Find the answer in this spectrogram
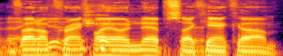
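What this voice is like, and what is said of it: Imitates another person's voice. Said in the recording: “Ralph impression ... That's my impression of Ralph.”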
